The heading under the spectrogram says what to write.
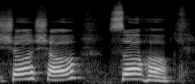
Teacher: यहाँ पे चारों में गर्म हवा निकलती है मुंह से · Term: ऊष्मीय व्यंजन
